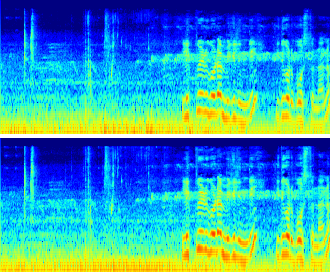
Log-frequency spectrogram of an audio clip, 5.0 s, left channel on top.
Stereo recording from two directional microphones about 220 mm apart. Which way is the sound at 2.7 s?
30° right (ahead or behind).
